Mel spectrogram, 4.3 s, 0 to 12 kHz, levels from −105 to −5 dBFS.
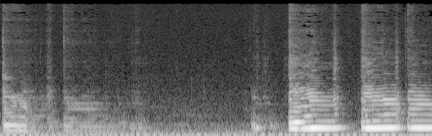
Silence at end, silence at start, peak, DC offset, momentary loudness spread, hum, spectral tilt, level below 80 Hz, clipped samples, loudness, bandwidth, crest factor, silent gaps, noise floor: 0 s; 0 s; -4 dBFS; 1%; 23 LU; none; -9 dB/octave; -42 dBFS; under 0.1%; -18 LUFS; 10.5 kHz; 16 dB; none; -42 dBFS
